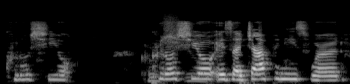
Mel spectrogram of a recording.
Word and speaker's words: Kuroshio: It's as you say it, Kuro, as in Kuro is Kuro, the yeah. color black, and she is Shio. Shio, Kuroshio.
